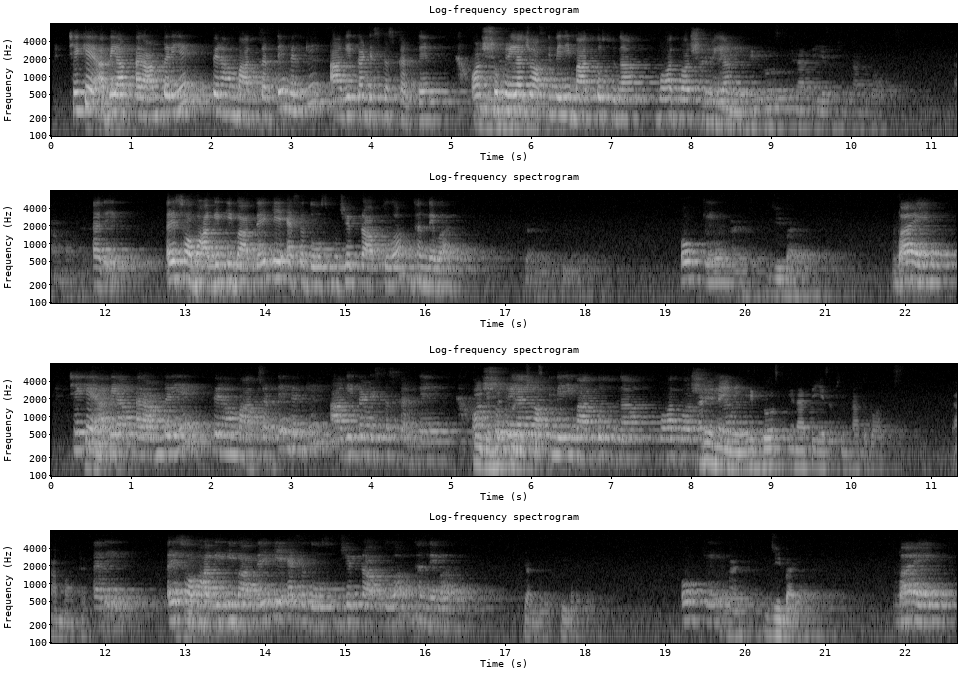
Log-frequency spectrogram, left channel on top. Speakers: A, on the left; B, on the right.
A: ठीक है
B: जी
A: अभी आप आराम करिए फिर हम बात
B: अच्छा
A: करते हैं मिलके आगे का डिस्कस करते हैं
B: ठीक
A: और शुक्रिया
B: है बिल्कुल डिस्कस
A: जो आपने
B: करें
A: मेरी बात को सुना बहुत बहुत शुक्रिया
B: अरे नहीं नहीं एक दोस्त के नाते ये सब सुनना तो बहुत आम बात है
A: अरे अरे सौभाग्य
B: जी
A: की बात है कि ऐसा दोस्त मुझे प्राप्त हुआ धन्यवाद
B: चलिए ठीक है
A: Okay
B: बाय जी बाय
A: bye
